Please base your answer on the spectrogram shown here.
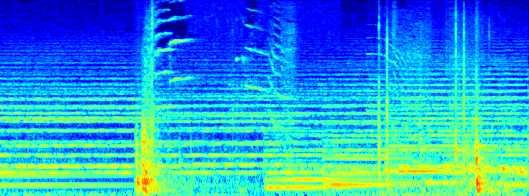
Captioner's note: tense music; door squeaking open; footsteps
